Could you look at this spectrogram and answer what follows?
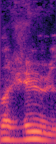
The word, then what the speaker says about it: Lejeune: Oh, the Wikipedia say he was born in the Marine Corps Base Camp Lujing. – So he was born his mother or father was in the military, I think. It was Camp Lejeune is how you pronounce that in North Carolina.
